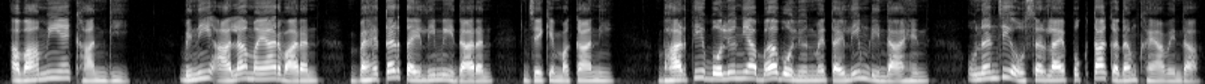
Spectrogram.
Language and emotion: Sindhi, neutral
